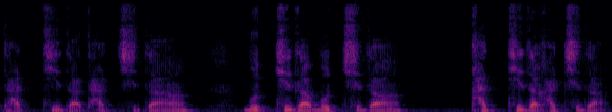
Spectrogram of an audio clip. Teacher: 드 플러스 흐 사운드는 결합되면은 거센 소리로 나죠. 그래서 격음으로 나요. 드 플러스는 트가 되고, 그럼 트 플러스 해다 시다 할 때 이 모음이 결합되니까 트 플러스 이가 취가 된 것이죠.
